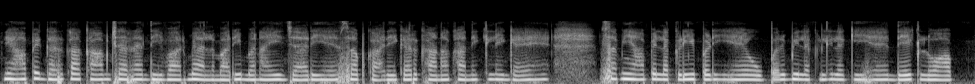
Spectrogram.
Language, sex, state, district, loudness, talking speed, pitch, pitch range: Hindi, female, Haryana, Jhajjar, -13 LUFS, 225 wpm, 225 Hz, 220-230 Hz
